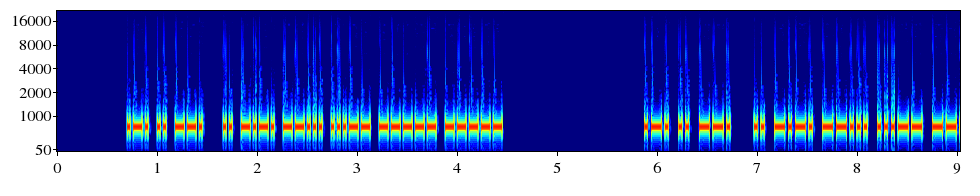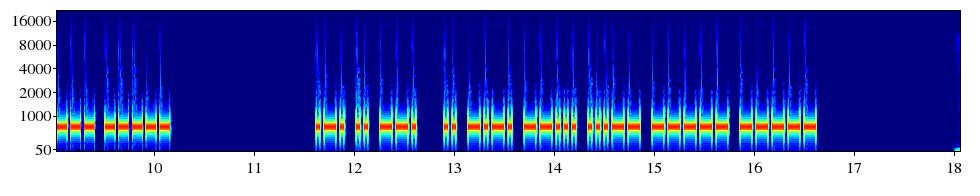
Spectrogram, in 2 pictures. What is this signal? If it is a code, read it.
Morse code, heard as a keyed tone, about 34 wpm, 700 Hz. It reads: RIG IC7300 RIG IC7300 RIG IC7300
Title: Speed-Racing Common QSO Phrases - 30wpm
